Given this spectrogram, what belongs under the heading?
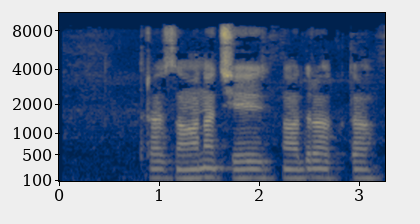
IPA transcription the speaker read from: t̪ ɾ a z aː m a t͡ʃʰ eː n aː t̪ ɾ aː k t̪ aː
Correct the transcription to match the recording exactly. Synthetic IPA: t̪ ɾ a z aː n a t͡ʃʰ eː n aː d̪ ɾ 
